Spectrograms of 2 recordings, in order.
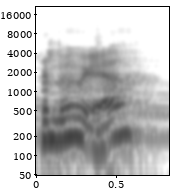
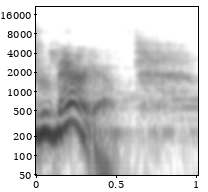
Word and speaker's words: Remuria: At that time, I could not even pronounce Remuria. I thought it was Rumeria. With it coming out something more akin to Emuria, while asking me many questions, which I answered truthfully.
